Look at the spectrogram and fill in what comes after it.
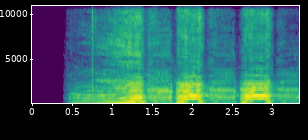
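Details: Aubrac bull calling at a farm campsite near Laguiole, La Montagnette: a low, rising drawn-out moan followed by two shorter, arched, harmonic bellows about a second apart, with quiet pauses between.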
